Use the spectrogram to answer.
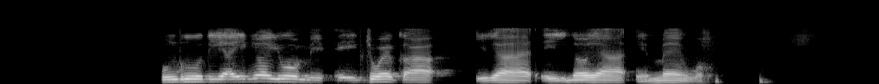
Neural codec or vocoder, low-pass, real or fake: codec, 16 kHz, 1 kbps, X-Codec, HuBERT features, trained on balanced general audio; 5.4 kHz; fake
